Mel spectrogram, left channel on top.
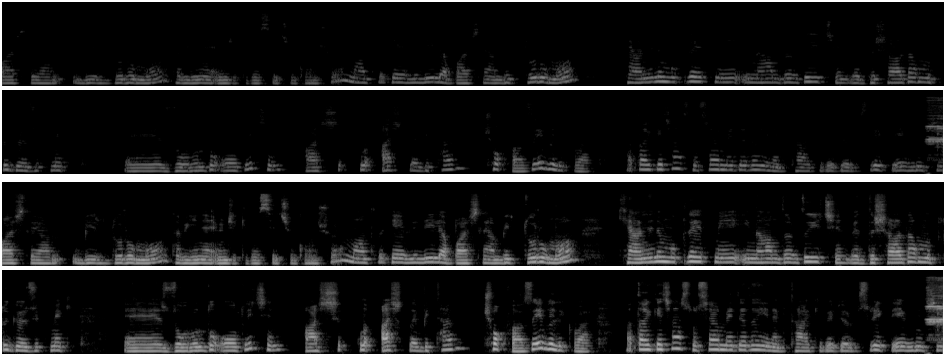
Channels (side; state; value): left; quieter; 14.0 dB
